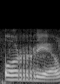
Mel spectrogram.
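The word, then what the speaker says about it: hórreo: This wooden structure here is called an horreo. Horreo, yes. Which is spelled H-O-R-R-E-O, yes, correct?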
